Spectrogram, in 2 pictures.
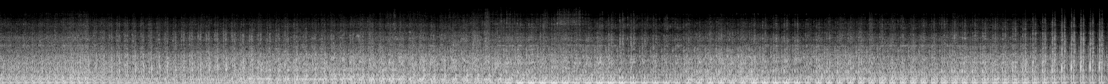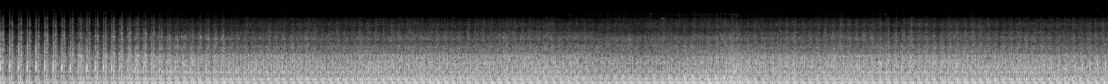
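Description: An old tractor engine chugs loudly and steadily close by.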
